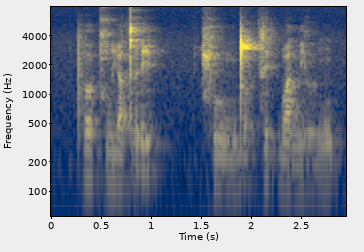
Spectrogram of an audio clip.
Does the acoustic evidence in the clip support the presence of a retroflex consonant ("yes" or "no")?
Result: no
